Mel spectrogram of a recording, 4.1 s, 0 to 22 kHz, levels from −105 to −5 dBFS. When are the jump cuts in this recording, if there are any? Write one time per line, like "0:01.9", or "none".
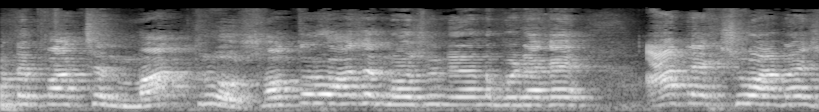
none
